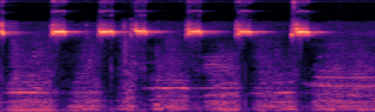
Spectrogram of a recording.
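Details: A cricket gives six sharp, high-pitched chirps in quick succession, each a brief shrill burst, over a soft background of faint lower tones.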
